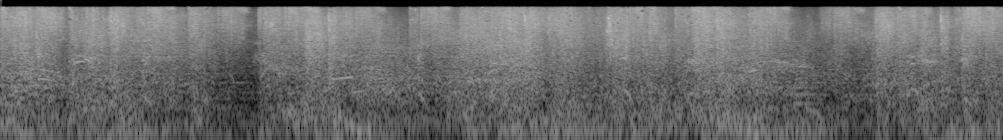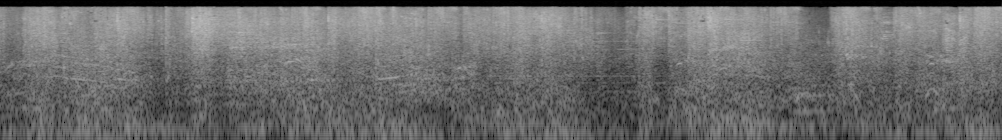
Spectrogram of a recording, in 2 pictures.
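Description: Game spell effects whoosh and crackle in a rapid battle.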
